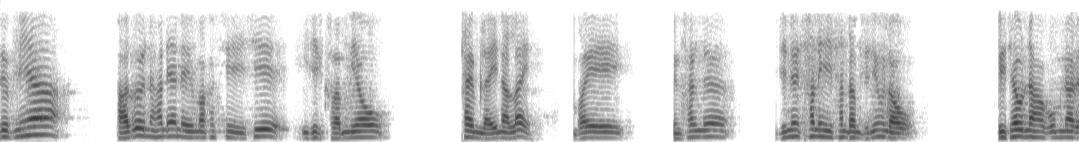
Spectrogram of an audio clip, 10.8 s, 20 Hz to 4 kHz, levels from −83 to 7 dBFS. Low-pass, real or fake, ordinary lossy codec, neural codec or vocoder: 3.6 kHz; fake; AAC, 16 kbps; autoencoder, 48 kHz, 128 numbers a frame, DAC-VAE, trained on Japanese speech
